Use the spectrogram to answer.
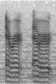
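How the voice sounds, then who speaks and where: A woman voicing a glitching robot that repeats error messages in a flat, clipped monotone. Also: sits low, voice pushed down, heavily acted.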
